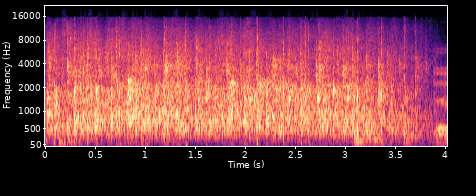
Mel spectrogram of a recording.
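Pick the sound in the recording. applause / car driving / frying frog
applause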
